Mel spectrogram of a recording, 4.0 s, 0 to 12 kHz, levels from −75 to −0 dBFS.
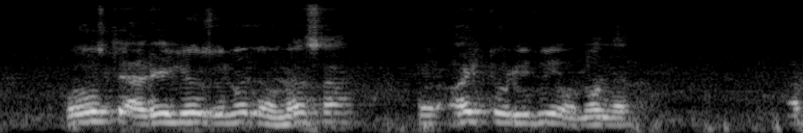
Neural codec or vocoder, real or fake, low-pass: codec, 44.1 kHz, 2.6 kbps, SNAC; fake; 10.8 kHz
